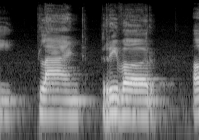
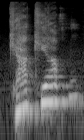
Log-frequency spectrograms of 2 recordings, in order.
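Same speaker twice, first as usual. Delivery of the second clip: softer, mocking "Kya kiya aapne?" with a rising end on kiya; mocking child; 4 semitones higher, 10 dB quieter than usual. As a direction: sneer it quietly back at the parents. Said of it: "they talk like this to their parents".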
